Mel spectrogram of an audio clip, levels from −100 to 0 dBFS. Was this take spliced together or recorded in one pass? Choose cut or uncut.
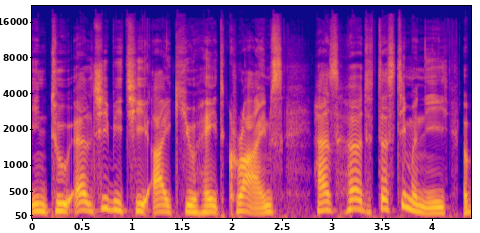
uncut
